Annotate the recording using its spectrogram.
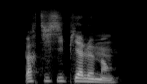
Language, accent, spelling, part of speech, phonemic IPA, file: French, France, participialement, adverb, /paʁ.ti.si.pjal.mɑ̃/, LL-Q150 (fra)-participialement.wav
- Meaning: participially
